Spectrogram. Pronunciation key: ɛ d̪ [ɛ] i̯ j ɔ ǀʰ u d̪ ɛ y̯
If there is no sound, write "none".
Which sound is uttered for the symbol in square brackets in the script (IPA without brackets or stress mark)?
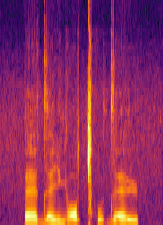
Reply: ɛ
